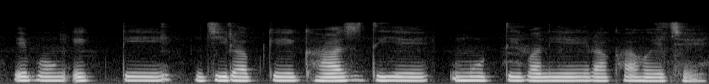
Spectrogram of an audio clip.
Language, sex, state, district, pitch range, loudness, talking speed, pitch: Bengali, female, West Bengal, Kolkata, 175-180 Hz, -15 LUFS, 85 wpm, 180 Hz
